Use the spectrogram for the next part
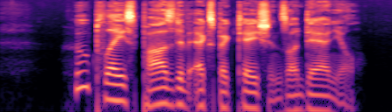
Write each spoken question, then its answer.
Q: Who placed positive expectations on Daniel?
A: Daniel's mother placed positive expectations on him.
